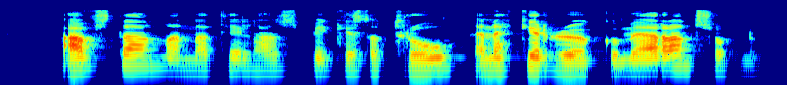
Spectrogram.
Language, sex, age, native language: Icelandic, male, 40-49, Icelandic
